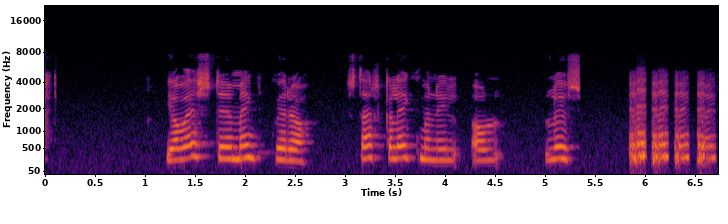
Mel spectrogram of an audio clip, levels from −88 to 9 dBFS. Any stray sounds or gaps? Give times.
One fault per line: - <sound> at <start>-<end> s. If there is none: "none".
- laugh at 5.8-6.7 s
